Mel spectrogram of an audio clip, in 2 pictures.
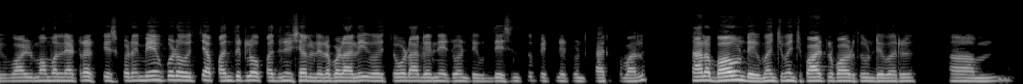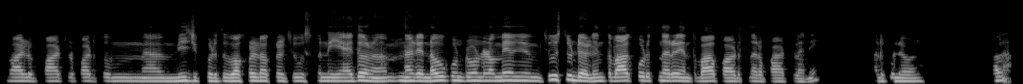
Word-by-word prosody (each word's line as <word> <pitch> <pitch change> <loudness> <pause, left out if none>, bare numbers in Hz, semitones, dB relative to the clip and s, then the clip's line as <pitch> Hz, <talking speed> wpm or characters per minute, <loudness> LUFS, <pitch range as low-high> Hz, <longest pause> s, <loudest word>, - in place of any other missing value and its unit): వాళ్ళు 165 0 0
మమ్మల్ని 170 0 0
అట్రాక్ట్ 175 +1 -1
చేసుకోవడం 175 +3 -3
మేము 200 0 +3
కూడా 195 -1 +3
వచ్చి 180 +2 -3
ఆ - - 0
పందిరిలో 185 +1 +1
10 165 -1 -2
నిమిషాలు 175 0 +1
నిలబడాలి, 165 +1 +2
వొయ్ 165 -1 0
చూడాలి 165 -1 0
అనేటువంటి 160 -1 -2
ఉద్దేశ్యంతో 155 +3 -5
పెట్టినటువంటి 155 -1 -7
కార్యక్రమాలు 150 +3 -3 0.5
చాలా 185 +1 +6
బావుండేవి. 185 -5 +7
మంచి, 165 0 0
మంచి 160 -3 -1
పాటలు 170 -1 +3
పాడుతూ 165 -1 +1
ఉండేవారు. 155 0 0 0.5
ఆహ్, 155 - 0 0.2
హ్మ్, 145 - -2 0.5
వాళ్ళు 165 0 0 0.2
పాటలు 160 0 -4
పాడుతూ, 165 0 -7
హ్మ్, 160 0 -3 0.3
ఆహ్, 155 0 0
మ్యూజిక్ 165 -3 0
కొడుతూ, 155 +1 -1
ఒకరినొకరు 170 -1 -1
చూసుకొని 165 0 -3
ఏదోను 160 -2 +3 0.3
అంటే, 170 -1 +4
నవ్వుకుంటూ 180 -1 +2
ఉండడం 170 -1 +2
మేము, 185 -1 +3
మేము 170 -2 0
చూస్తూ 215 +1 +1
ఉండేవాళ్ళం. 165 -3 +4
ఎంత 170 0 -5
బాగా 175 -1 +4
కొడుతున్నారో, 170 -1 +1
ఎంత 155 0 -6
బాగా 160 0 +1
పాడుతున్నారో 150 -1 -3
పాటలని 140 +3 -6 0.6
అనుకునేవాళ్ళం. 150 -1 -2 0.7
అలా - - -2
165 Hz, 155 wpm, -24 LUFS, 155-175 Hz, 0.7 s, బావుండేవి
